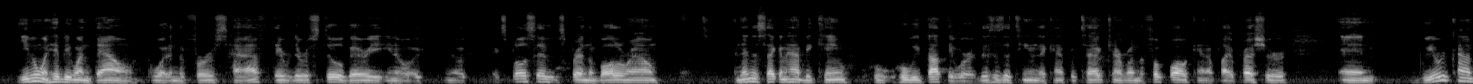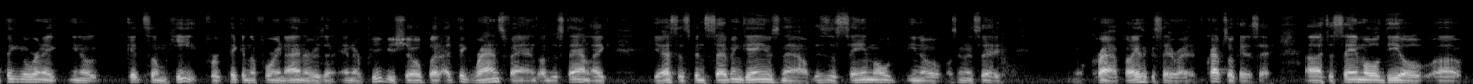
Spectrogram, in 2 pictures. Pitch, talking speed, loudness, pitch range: 100 Hz, 245 wpm, -22 LUFS, 95-115 Hz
